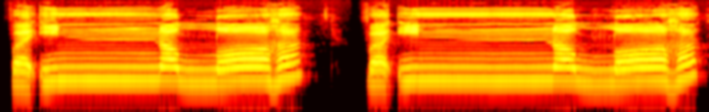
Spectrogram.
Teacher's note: یہاں پر نون مشدد ہے تو یہاں پر غنّہ ہوگا، اللہ کا نام جو ہے موٹا پڑھا جائے گا، پر پڑھا جائے گا، کیونکہ اللہ کے نام سے پہلے زبر ہے، تو ہم اسے باریک نہیں پڑھیں گے، ہم اسے موٹا پڑھیں گے۔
